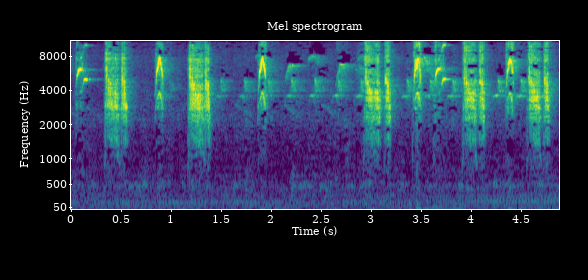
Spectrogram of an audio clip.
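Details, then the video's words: Cucak cungkok in full "tembakan" song for tutoring other birds: rough buzzy bursts separated by brief whistled slurs, the phrase quickening into a dense chatter toward the end. "Masteran tembakan cucak cungkok gacor"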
